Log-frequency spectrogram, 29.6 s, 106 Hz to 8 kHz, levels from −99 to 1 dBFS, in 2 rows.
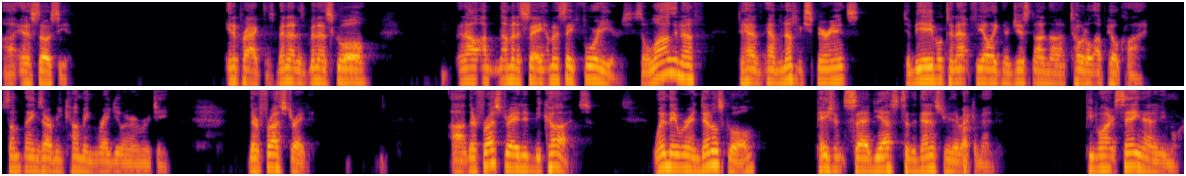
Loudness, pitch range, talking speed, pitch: -21 LUFS, 110-140 Hz, 160 wpm, 130 Hz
